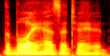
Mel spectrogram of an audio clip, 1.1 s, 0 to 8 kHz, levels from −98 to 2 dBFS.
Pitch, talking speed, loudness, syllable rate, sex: 105 Hz, 165 wpm, -17 LUFS, 6.1 syllables/s, male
